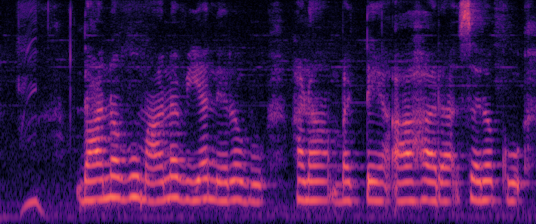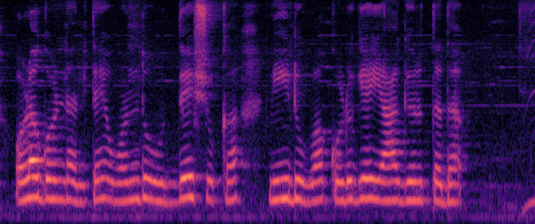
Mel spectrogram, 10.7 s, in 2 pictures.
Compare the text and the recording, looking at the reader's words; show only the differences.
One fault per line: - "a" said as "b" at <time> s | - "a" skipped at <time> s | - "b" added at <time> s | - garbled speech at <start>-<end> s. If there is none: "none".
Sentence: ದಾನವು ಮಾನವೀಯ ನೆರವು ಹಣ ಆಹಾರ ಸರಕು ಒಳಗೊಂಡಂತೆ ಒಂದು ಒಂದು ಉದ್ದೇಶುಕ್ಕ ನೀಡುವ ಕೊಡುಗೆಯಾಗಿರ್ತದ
- "ಬಟ್ಟೆ" added at 3.4 s
- "ಒಂದು" skipped at 6.9 s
